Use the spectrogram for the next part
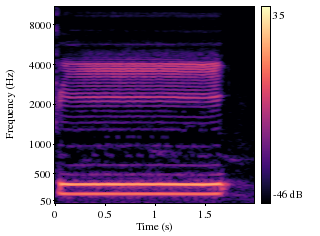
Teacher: یا ساکن سے پہلے زیر ہونے کی وجہ سے یا مدہ ہوگا, یا مدہ کو تھوڑا کھینچے اور معروف پڑھیں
